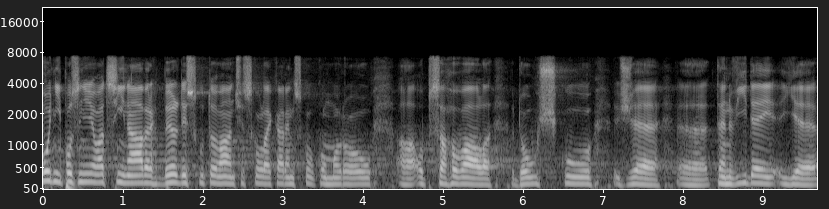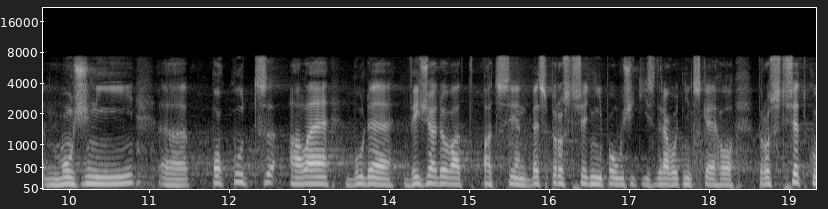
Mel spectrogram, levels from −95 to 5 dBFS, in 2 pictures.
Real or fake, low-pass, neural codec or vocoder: real; 7.2 kHz; none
